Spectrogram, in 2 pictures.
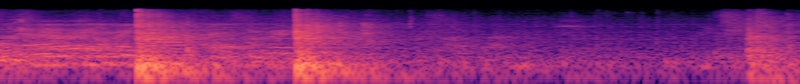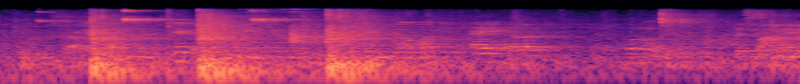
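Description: Basketball bouncing on a hardwood gym floor in an echoing gym: two single bounces about a second apart early on, as at the free-throw line. Later comes a flurry of thuds with short sneaker squeaks and players' voices as play moves around the court.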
